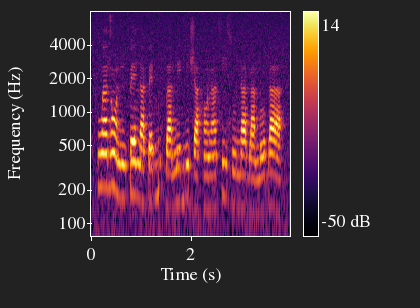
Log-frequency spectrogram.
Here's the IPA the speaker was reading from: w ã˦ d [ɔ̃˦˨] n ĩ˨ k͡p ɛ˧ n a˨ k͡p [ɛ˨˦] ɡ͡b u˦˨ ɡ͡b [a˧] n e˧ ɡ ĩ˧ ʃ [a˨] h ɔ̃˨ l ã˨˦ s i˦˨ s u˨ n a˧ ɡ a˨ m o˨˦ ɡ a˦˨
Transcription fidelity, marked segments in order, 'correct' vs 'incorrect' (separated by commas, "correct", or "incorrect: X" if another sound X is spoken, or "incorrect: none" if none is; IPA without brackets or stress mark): correct, correct, incorrect: a˨, correct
